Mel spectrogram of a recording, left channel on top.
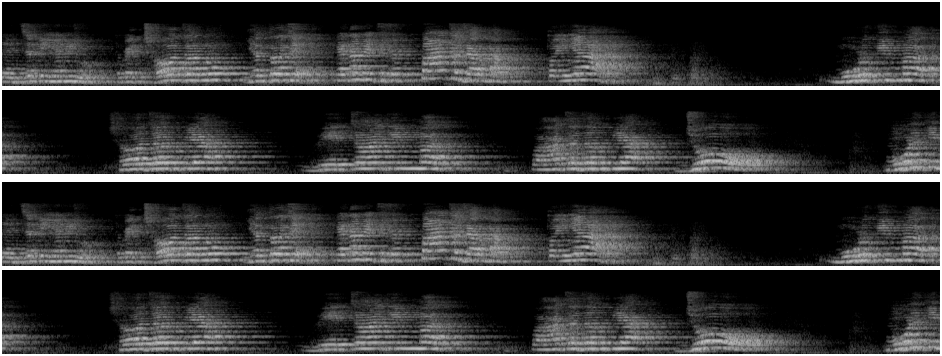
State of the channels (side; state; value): both; identical; correlation 1.00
